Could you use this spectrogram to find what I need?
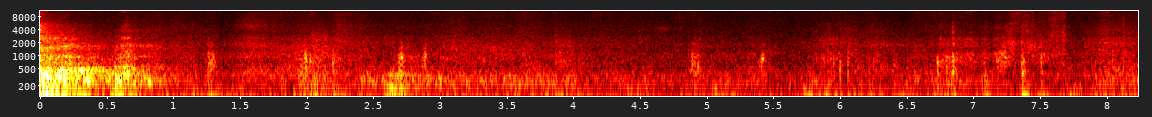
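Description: Book pages rustle as they turn.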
